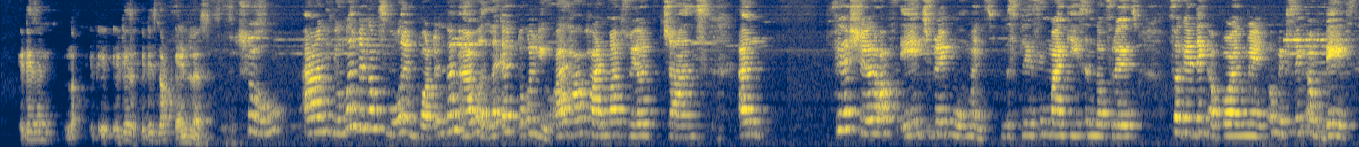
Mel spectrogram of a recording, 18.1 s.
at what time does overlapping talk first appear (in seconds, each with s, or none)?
none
